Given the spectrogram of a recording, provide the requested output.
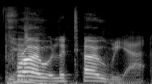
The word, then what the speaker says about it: proletariat: Like the it's got two stressed syllables. Proletariat.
